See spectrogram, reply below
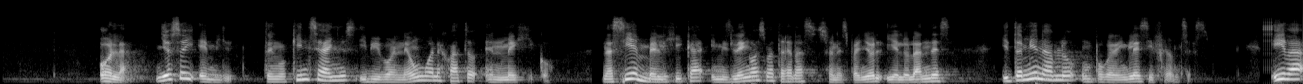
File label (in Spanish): Testimonio; testimoniales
